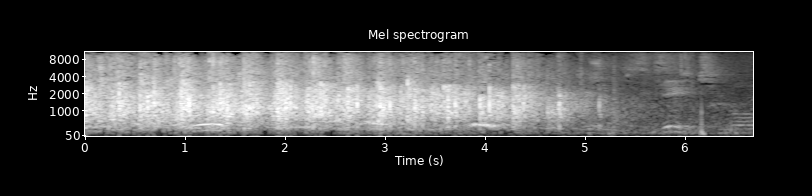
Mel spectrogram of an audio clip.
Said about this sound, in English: Oh, come on, clap your hands.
